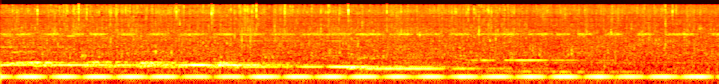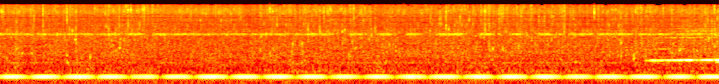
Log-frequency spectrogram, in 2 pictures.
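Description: A steady low binaural-beat tone pulsing about twice a second, with a flute playing slow notes that step downward through the first half and then fade out, over a faint hiss of flowing water.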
